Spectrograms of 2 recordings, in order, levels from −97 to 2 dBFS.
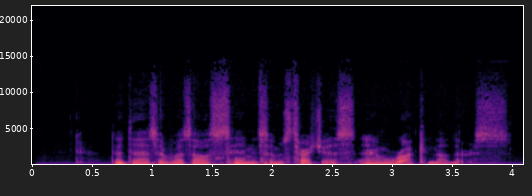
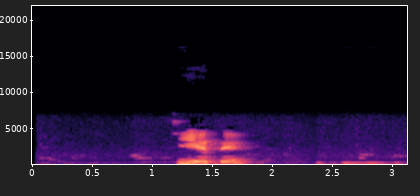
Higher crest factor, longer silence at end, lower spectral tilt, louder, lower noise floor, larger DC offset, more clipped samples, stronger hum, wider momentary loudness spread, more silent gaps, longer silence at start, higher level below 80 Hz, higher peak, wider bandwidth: about the same, 18 dB vs 22 dB; about the same, 0.15 s vs 0.2 s; about the same, -6 dB/octave vs -5 dB/octave; second, -43 LUFS vs -21 LUFS; about the same, -66 dBFS vs -65 dBFS; neither; neither; neither; second, 9 LU vs 25 LU; neither; second, 0.35 s vs 1.2 s; first, -62 dBFS vs -78 dBFS; second, -24 dBFS vs -6 dBFS; first, 13 kHz vs 6.4 kHz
